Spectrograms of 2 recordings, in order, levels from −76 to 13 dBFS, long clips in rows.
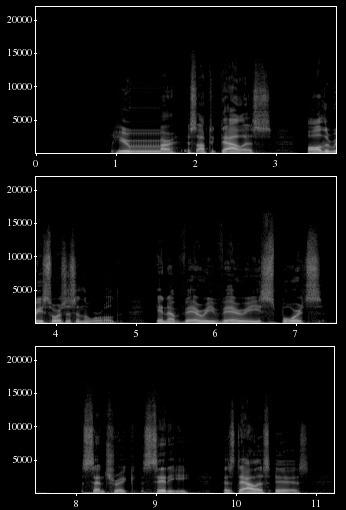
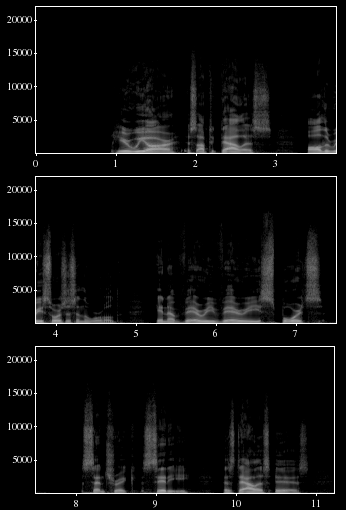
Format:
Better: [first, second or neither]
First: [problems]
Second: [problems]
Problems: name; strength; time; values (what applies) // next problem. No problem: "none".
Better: second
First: audio freezing; at 1 s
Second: none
